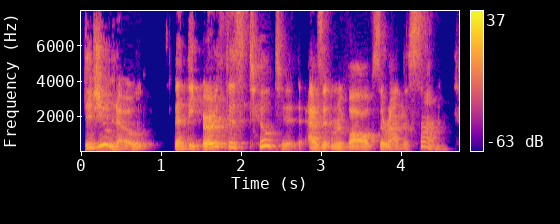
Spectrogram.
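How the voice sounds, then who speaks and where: A man with a mid-pitched voice reads a children's science book aloud like a teacher. His intonation moves up and down in a lively way as he explains things directly to young listeners. The sound is roomy, with noticeable echo. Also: unhurried. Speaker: teacher reading aloud to students.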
